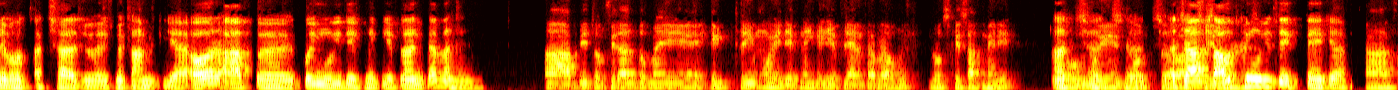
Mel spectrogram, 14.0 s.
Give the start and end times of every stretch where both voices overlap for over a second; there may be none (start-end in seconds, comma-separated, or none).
10.7-12.8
